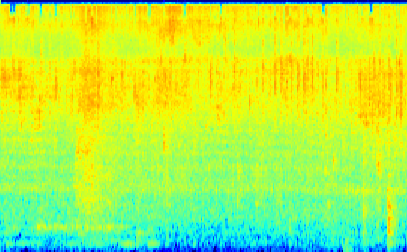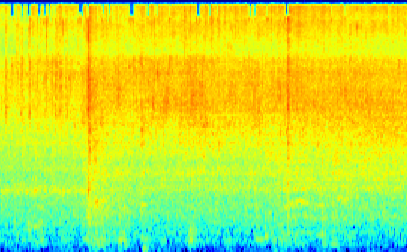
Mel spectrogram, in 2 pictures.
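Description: Large surmai (kingfish) pieces fry in masala in a pan over medium heat, giving a steady, moderately quiet sizzle throughout with a few soft clinks of stirring.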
